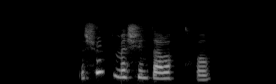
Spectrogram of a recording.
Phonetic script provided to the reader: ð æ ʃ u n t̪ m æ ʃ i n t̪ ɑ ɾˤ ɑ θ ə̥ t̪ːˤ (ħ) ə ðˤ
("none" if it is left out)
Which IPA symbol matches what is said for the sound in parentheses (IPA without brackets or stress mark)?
f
